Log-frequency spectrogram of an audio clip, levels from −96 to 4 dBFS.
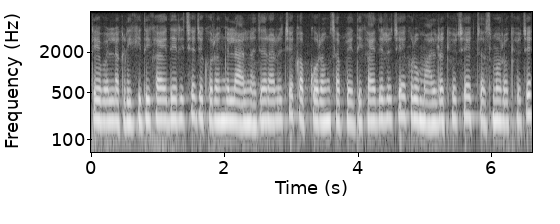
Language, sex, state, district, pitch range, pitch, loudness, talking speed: Rajasthani, female, Rajasthan, Nagaur, 185-200 Hz, 190 Hz, -13 LUFS, 265 wpm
